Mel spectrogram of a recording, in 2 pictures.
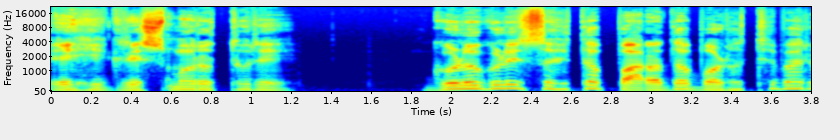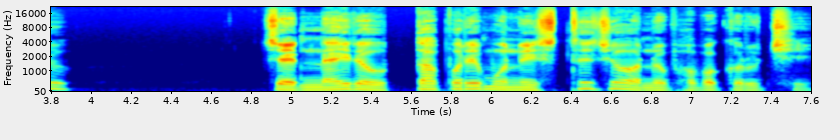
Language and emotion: Odia, sad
